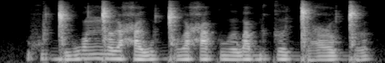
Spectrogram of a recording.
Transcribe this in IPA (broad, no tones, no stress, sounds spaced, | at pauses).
xʷ ɛ ɡ͡ǀ y w ɔ ŋ͡ǀ œ ɪ̯ ħ ɛ w u ɡ͡ǀ o ə̯ ħ a k u ə̯ w a b y k ə ɪ̯ ɡ͡ǀ ə˞ ʕ u ɡ͡ǀ œ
